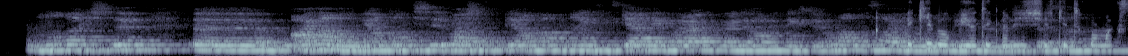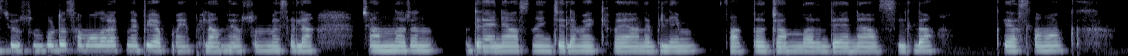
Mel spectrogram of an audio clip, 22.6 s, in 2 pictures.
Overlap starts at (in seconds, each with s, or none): 9.1 s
